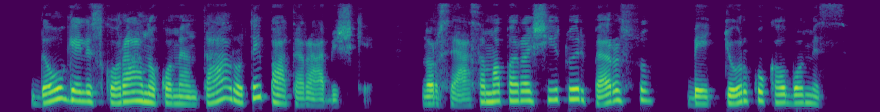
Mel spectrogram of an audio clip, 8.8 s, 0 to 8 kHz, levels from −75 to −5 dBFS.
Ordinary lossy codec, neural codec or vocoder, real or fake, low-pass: MP3, 48 kbps; none; real; 7.2 kHz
